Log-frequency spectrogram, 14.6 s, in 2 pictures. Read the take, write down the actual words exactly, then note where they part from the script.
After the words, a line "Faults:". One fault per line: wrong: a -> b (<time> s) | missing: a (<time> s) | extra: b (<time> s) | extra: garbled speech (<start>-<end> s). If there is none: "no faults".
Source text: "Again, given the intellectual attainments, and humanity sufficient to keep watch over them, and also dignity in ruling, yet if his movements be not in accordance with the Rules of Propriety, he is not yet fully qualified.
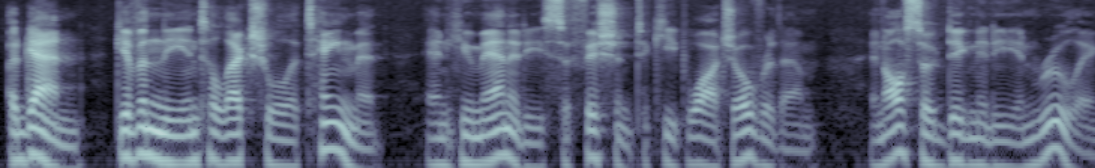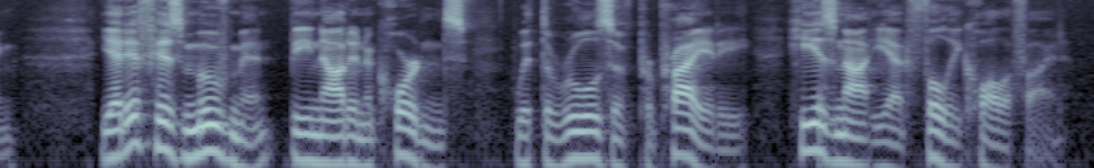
"Again, given the intellectual attainment, and humanity sufficient to keep watch over them, and also dignity in ruling, yet if his movement be not in accordance with the Rules of Propriety, he is not yet fully qualified.
Faults:
wrong: attainments -> attainment (1.9 s)
wrong: movements -> movement (8.5 s)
